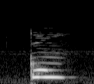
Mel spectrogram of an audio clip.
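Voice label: "宫", Mandarin Chinese; hsk; chinese-flashcards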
